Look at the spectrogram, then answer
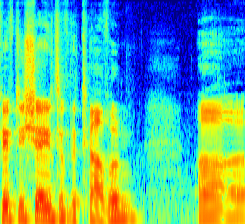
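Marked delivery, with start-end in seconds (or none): none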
